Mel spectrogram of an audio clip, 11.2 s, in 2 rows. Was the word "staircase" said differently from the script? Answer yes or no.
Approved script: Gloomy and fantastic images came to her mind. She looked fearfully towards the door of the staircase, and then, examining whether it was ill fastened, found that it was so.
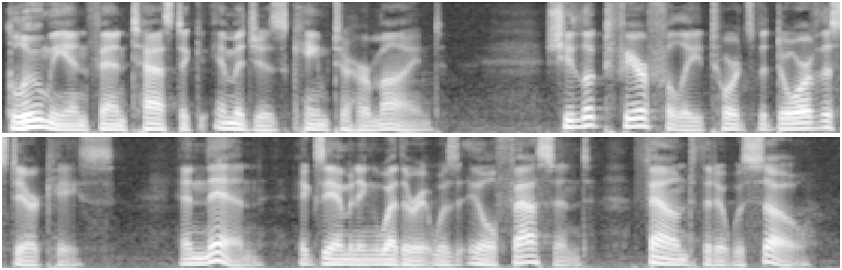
no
